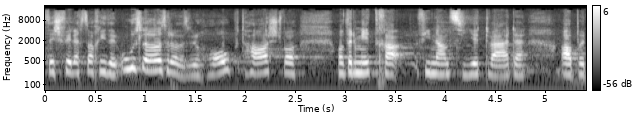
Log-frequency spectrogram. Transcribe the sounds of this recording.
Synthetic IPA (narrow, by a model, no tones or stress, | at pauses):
sɪʃfɪlɪχtsɔχidɪɾusløːsəɾɔd̪ədəɾhɔʊpthɑːɾʃtʋo | ʋod̪əɾmɪtχɑfinɑnt͡siətʋæːɾdə | ʔɑb̥ə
